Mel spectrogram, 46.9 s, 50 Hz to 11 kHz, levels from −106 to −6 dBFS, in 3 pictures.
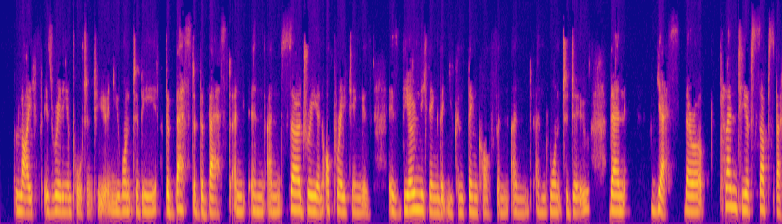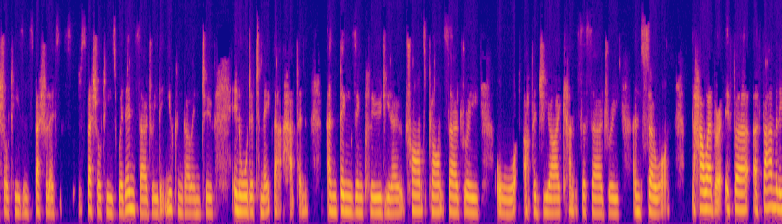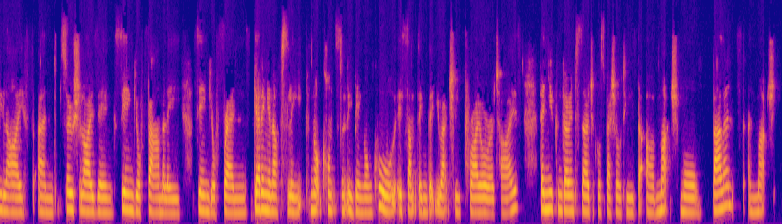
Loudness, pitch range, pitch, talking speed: -27 LUFS, 170-190 Hz, 180 Hz, 150 wpm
